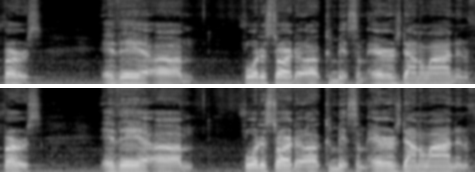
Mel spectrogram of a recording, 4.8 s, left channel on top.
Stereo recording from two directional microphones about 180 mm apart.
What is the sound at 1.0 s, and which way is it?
Speech, 35° right (ahead or behind).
